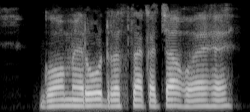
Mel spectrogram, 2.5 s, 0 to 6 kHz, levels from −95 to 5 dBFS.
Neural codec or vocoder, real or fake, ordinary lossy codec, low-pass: codec, 16 kHz, 16 kbps, FunCodec, trained on LibriTTS, 50 frames a second; fake; AAC, 24 kbps; 5.4 kHz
